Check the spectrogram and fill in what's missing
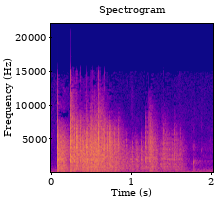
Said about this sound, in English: Basically, you roll these 6 dice.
